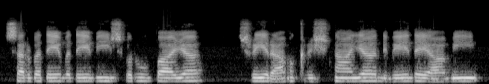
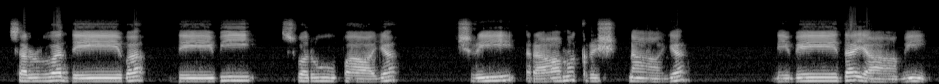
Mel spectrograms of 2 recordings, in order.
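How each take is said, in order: First: It is recited quickly in one flow. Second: It is recited slowly, word by word. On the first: "Now I'll do it completely" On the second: "I have showed you to do the pronunciation in a very slow way"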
